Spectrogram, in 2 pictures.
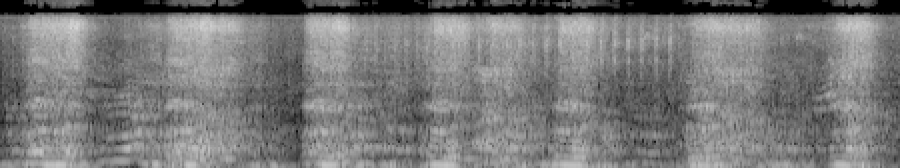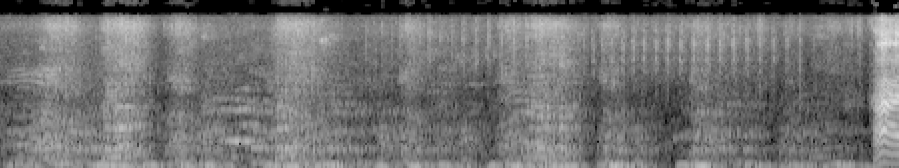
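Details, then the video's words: Lions at a wild animal sanctuary roar at night in deep, rumbling bursts, each heavy grunt close on the last, near a drying creek after rainy season, with peacocks and a tiger also audible. "you enjoy that? That was the lion's roaring as you could see. You"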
